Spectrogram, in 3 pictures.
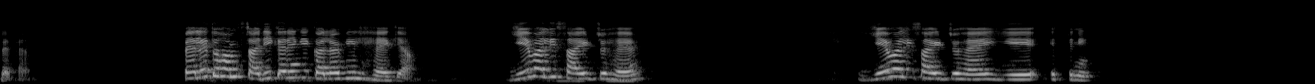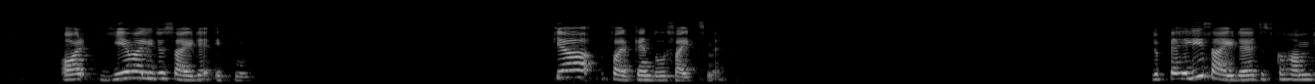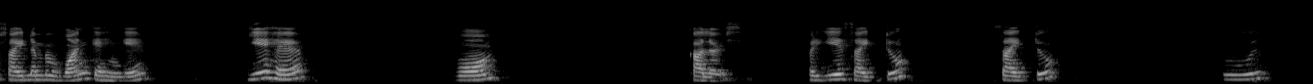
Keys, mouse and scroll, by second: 3.7 click, 7.6 click, 12.1 click, 22.2 right click, 23.0 click, 34.2 click.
